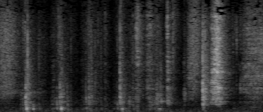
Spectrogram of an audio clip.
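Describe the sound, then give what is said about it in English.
A knife chops strips of food on a cutting board in a series of sharp, fairly evenly spaced taps, moderately loud, with no talking. “And then we're just gonna kind of chop it. We're chopping them.”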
